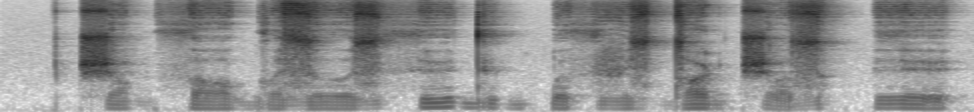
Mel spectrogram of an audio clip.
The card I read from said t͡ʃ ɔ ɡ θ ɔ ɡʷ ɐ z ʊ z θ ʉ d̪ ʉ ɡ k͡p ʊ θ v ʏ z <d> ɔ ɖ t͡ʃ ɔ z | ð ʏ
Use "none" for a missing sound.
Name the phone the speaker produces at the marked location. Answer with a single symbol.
d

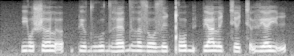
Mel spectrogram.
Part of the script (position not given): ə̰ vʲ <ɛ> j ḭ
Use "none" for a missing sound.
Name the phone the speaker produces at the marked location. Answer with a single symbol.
ɛ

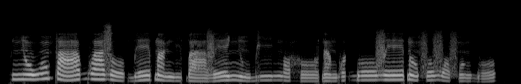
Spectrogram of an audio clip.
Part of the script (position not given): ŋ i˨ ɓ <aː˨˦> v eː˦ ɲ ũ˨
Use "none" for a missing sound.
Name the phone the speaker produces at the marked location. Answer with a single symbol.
aː˨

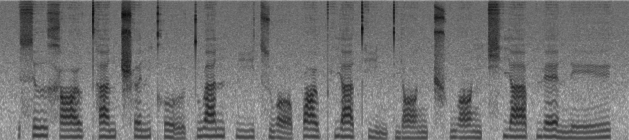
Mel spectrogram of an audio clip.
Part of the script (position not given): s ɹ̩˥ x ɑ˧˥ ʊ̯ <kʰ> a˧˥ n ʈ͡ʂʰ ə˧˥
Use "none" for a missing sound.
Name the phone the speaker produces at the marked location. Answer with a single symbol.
t̪ʰ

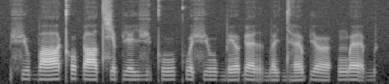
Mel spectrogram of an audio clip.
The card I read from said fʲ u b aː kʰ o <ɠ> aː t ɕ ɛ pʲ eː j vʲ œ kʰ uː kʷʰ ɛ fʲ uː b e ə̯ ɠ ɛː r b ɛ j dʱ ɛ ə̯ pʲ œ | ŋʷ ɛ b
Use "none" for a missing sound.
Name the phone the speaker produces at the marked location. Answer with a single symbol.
ɠ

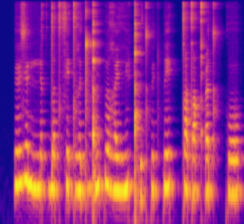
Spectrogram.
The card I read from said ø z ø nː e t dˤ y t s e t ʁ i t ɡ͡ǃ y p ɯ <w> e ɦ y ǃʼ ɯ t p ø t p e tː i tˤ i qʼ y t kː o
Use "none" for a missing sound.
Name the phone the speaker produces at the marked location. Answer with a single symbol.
ʁ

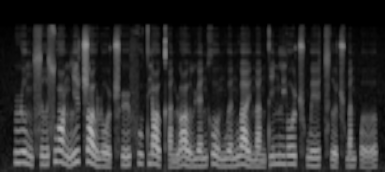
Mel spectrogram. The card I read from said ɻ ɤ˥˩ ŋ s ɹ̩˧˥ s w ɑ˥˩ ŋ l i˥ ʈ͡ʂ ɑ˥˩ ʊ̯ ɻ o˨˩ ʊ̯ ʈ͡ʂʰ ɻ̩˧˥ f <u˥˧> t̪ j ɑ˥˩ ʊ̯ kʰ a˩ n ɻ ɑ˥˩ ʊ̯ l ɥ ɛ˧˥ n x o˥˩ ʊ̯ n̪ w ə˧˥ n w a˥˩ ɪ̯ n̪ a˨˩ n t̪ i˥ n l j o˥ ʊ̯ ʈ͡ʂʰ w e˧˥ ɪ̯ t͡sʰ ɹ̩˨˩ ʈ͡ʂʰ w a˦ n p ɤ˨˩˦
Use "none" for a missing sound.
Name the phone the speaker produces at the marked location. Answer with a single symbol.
u˥˧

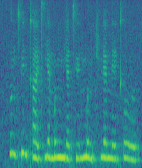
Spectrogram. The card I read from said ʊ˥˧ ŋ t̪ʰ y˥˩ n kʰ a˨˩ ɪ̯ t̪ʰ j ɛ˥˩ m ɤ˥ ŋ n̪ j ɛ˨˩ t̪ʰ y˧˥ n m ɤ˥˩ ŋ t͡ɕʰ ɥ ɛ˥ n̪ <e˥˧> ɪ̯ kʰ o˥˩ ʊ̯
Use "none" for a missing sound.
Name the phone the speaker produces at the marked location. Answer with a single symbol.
e˧˥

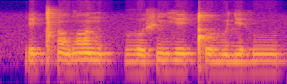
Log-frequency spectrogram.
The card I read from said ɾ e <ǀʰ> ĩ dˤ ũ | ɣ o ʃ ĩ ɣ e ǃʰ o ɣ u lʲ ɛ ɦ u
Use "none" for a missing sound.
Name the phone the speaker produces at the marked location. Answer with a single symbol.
ǀʰ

